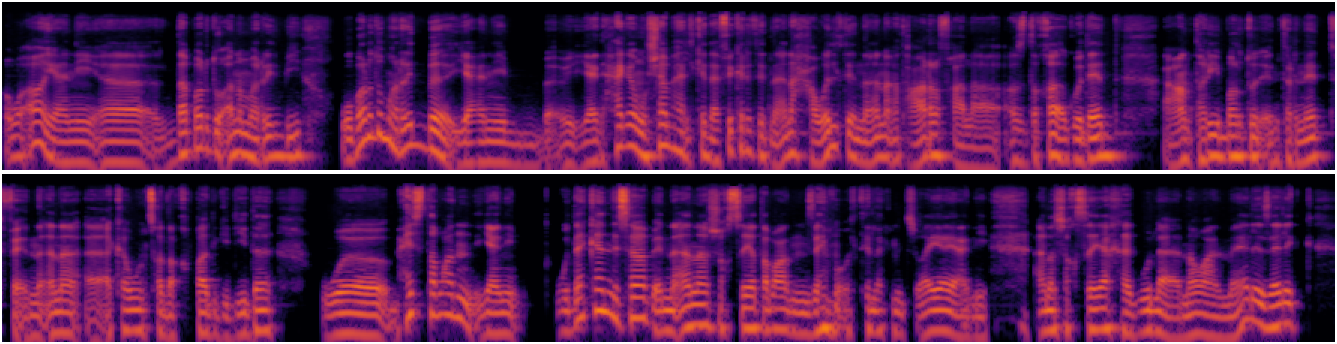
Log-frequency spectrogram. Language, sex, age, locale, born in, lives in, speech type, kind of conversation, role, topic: Arabic, male, 20-24, ar-EG, Egypt, Egypt, conversation, advice, user, إزاي أتعامل مع إحساس الوحدة بعد ما نقلت لبلد جديد؟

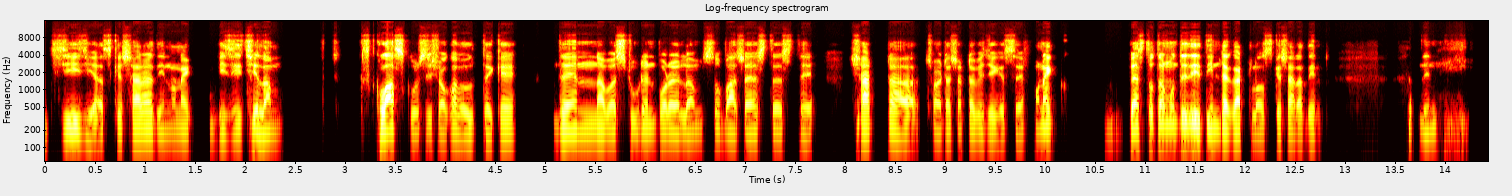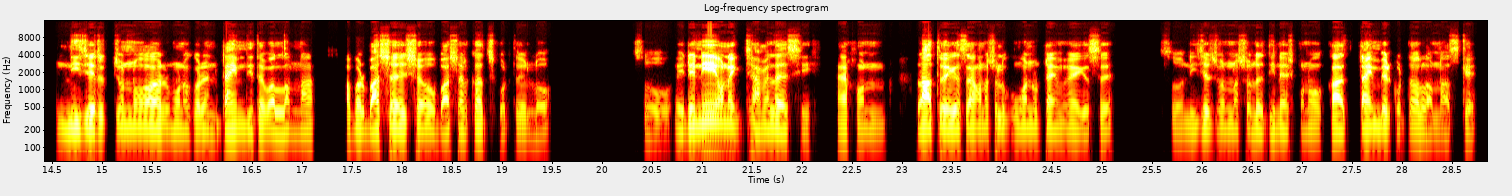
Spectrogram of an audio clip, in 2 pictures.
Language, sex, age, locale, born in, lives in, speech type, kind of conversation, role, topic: Bengali, male, 20-24, bn-BD, Bangladesh, Bangladesh, conversation, unstructured, none, আপনি নিজের জন্য সময় বের করতে কীভাবে চেষ্টা করেন?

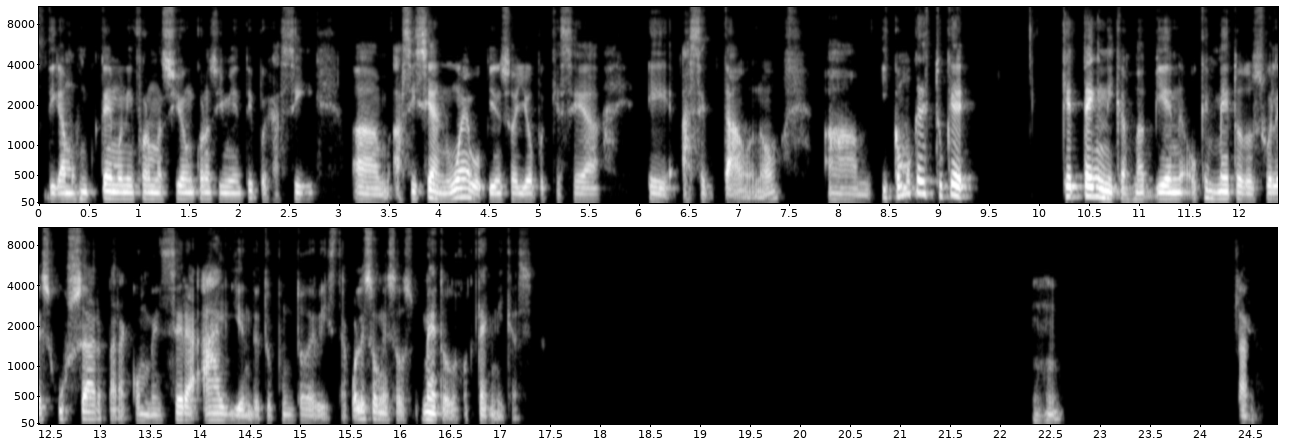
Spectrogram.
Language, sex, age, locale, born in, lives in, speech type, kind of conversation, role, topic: Spanish, male, 30-34, es-CO, Colombia, United States, conversation, unstructured, none, ¿Cómo persuades a otras personas para que acepten tus ideas?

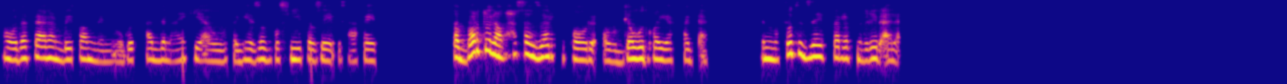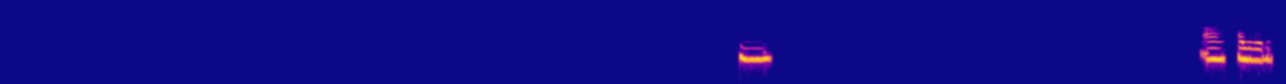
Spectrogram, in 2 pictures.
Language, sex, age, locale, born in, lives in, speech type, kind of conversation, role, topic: Arabic, female, 25-29, ar-EG, Egypt, Egypt, read, expert-assistant, asker, إزاي أوازن بين شغلي ومسئولياتي وفي نفس الوقت ألاقي وقت أحقق شغفي بالهايكينج والكامبنج؟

